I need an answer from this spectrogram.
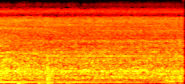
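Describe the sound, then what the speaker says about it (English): A hair dryer on its low setting blows steadily at close range, a constant whooshing roar with a low motor hum, loud and uninterrupted. "got the wife's hair dryer, and we're just gonna put her on low"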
